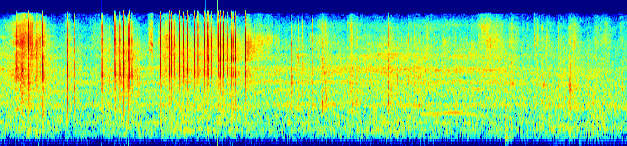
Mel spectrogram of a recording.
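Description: A rapid run of small crackles and ticks for about two seconds from double-sided tape on a plastic styrene strip being peeled and pressed into place, then only faint room noise.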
